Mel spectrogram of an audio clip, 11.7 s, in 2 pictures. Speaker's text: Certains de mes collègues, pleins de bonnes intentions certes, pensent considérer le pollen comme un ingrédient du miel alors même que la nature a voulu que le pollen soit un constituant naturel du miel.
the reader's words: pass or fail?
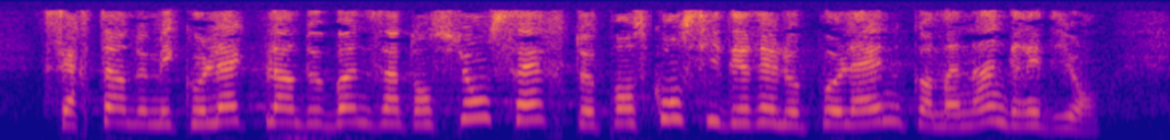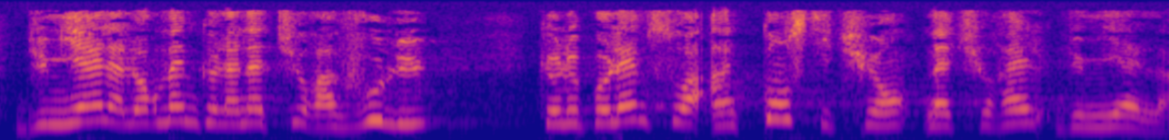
pass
